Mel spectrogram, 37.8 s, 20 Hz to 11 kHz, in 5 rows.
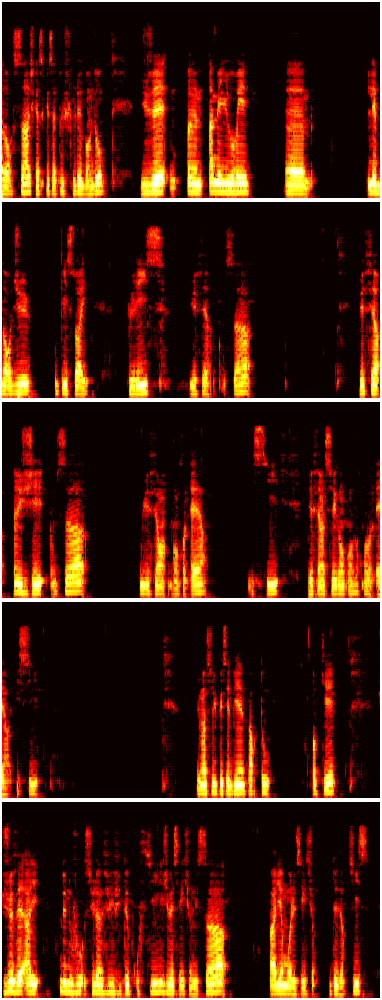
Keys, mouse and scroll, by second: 2.1-4.3 middle drag, 4.3 KP_3, 5.8-6.6 ctrl+scroll up 2, 6.6 alt+right click, 7.4 alt+right click, 8.0 ctrl+Tab, 9.6 alt+right click, 11.1 g, 15.3 g, 18.5 ctrl+r, 21.2 ctrl+r, 23.6 Tab, 24.0 a, 24.6 right click, 25.3 a, 25.5-25.9 scroll down 3, 25.9-29.2 middle drag, 29.2 KP_1, 30.6 KP_3, 31.3-31.7 shift+scroll up 5, 31.7-32.1 scroll down 1, 32.1-33.2 scroll up 8, 33.2 right click, 33.6 Tab, 34.0-34.6 scroll up 1, 34.6 ctrl+Tab, 36.2 right click, 37.4 ctrl+z.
